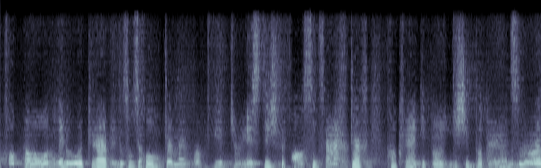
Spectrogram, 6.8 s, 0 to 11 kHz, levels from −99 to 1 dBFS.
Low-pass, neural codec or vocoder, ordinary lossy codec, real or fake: 9.9 kHz; codec, 44.1 kHz, 0.9 kbps, DAC; none; fake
